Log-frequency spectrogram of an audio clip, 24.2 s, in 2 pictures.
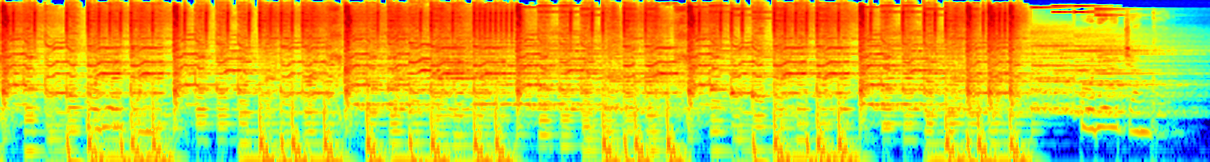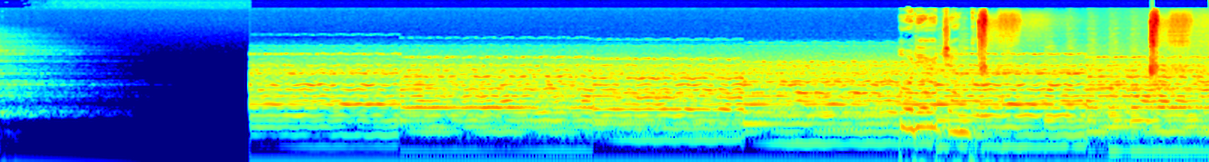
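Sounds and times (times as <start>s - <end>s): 
future bass music: 0.0s - 10.7s, 21.8s - 24.1s.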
